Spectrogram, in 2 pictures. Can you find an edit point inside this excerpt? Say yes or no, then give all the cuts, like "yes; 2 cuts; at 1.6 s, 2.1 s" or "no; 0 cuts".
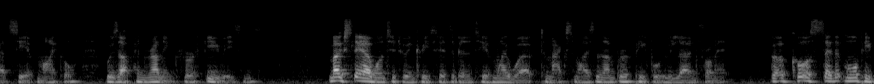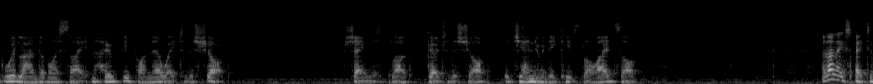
no; 0 cuts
